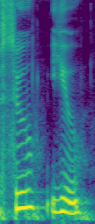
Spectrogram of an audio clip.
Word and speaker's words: Suyu: place of Peter Burnett sue you Elementary pronounced Su you and it's the Miwok name for Hawk the Peter Burnett site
